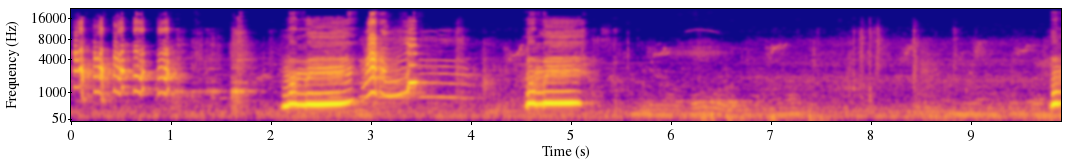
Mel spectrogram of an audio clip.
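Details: Green parrot giving quick chattering notes, then loud drawn-out voice-like calls and a squawk, followed by a quieter stretch of soft murmuring sounds and low hum.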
